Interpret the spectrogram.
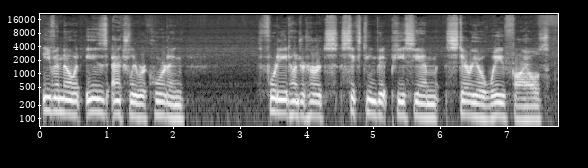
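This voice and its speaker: A man's voice: medium pitch, steady tone, a little slow. A man reviewing a voice recorder, walking through its technical specs in a detailed, mildly exasperated way. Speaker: gadget reviewer. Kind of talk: product review with audio tests.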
